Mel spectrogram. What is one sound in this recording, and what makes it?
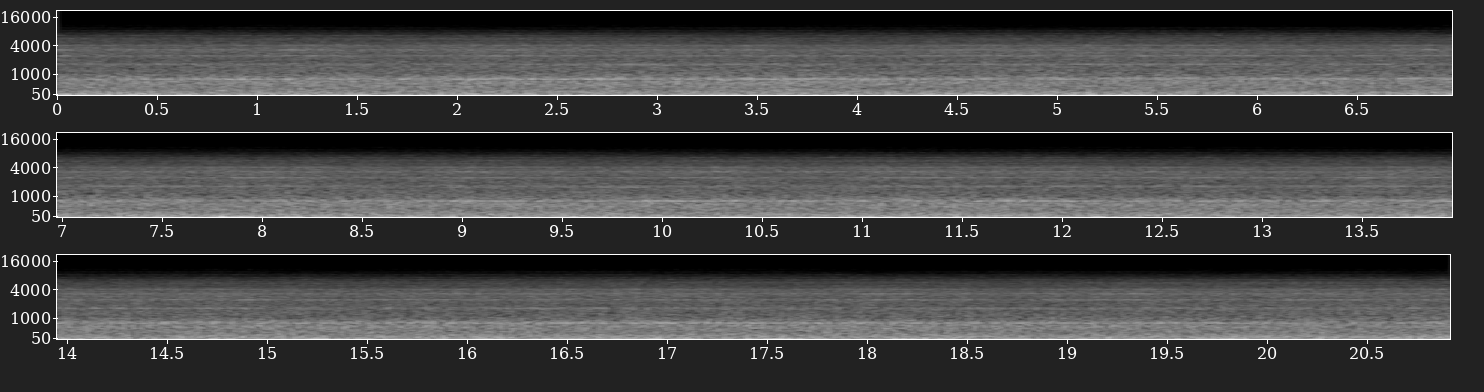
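Jet engines roar steadily as an airliner cruises.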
